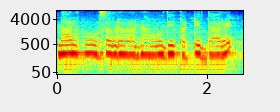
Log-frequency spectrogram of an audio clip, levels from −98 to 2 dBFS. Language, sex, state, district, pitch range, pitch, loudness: Kannada, female, Karnataka, Koppal, 215-230 Hz, 220 Hz, -13 LUFS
